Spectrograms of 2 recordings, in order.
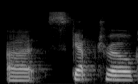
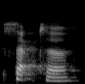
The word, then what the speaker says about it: Sceptr: So tell our audience a little bit about your story and why you started your cosmetic company, Skeptro Cosmetics. Did I pronounce it right? – It's Scepter, actually.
